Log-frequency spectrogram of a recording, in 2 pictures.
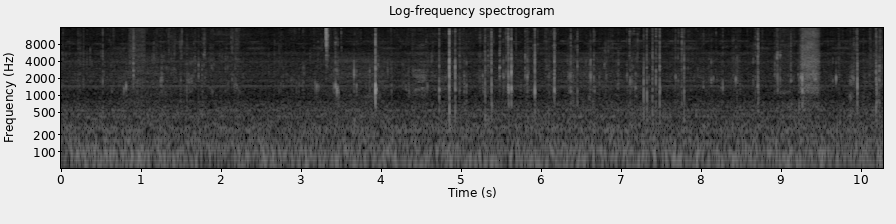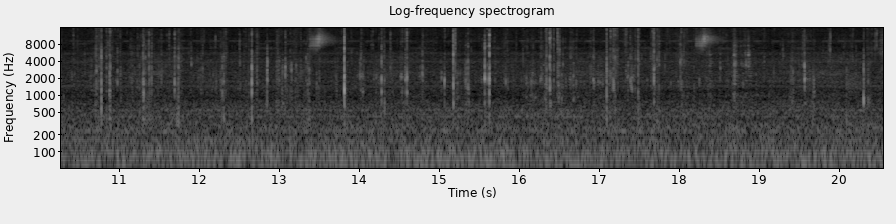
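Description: Baby raccoon eating dry kibble from a metal pan: a steady run of small, irregular crunches and clicks as it chews.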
